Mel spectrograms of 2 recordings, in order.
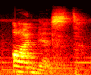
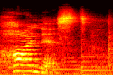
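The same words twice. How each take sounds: First: The word begins directly with a vowel sound. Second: The word begins with an audible h sound. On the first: The speaker calls it right. "We pronounce it as honest, having the initial sound of a vowel" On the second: The speaker calls it wrong. "this word is not pronounced as honest"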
